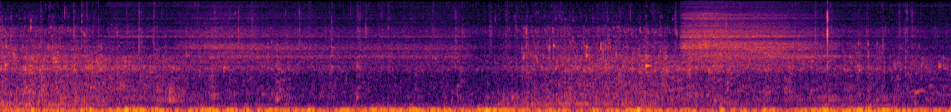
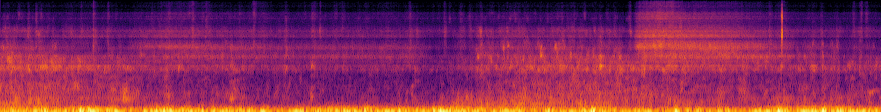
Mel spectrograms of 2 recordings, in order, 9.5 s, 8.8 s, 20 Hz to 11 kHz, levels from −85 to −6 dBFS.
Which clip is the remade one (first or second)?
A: second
